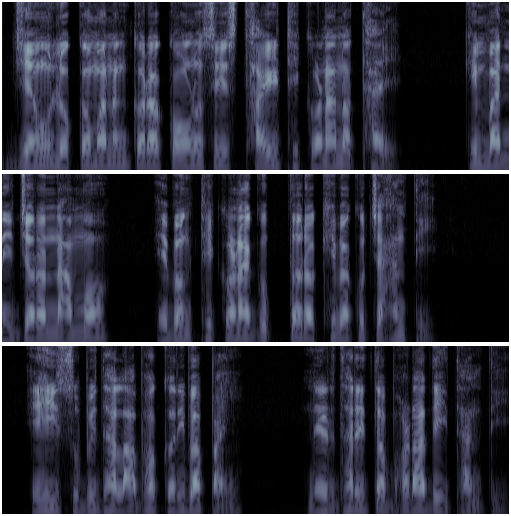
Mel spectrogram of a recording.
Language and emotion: Odia, neutral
